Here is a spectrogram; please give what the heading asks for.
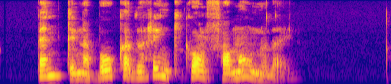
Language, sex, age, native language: Icelandic, other, 11, Icelandic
